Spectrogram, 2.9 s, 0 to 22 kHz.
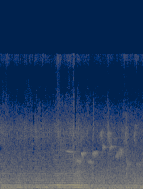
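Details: Inside a beehive in Brno, 2022, bees that destroyed an inserted queen cell after their own queen emerged; an even, buzzy hum with a slight swell in the middle and faint high squeaks.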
